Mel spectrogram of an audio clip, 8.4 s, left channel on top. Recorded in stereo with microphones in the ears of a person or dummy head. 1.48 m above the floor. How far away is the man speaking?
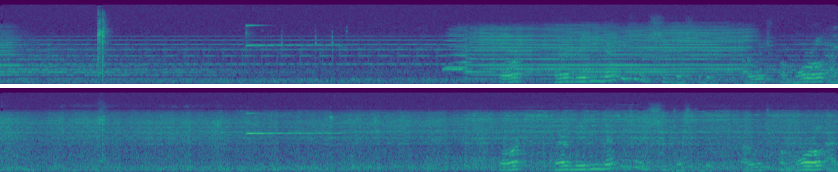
About 2.5 m.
